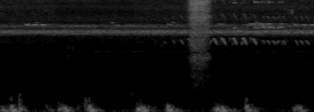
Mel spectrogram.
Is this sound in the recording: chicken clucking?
no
